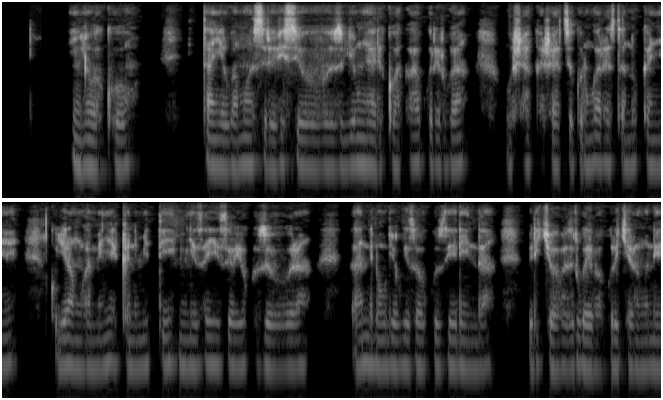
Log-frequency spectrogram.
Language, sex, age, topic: Kinyarwanda, male, 18-24, health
